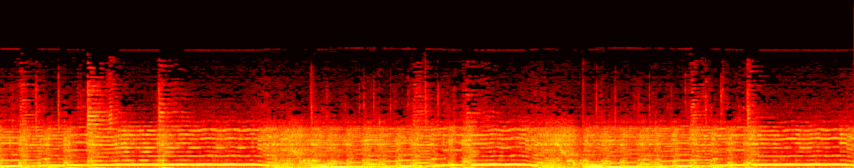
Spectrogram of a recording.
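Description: Electric guitar playing a short climbing run, three times over: each time the notes rise step by step to a held top note, then fall back to start again.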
